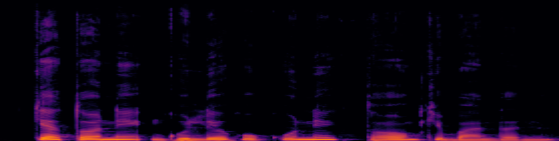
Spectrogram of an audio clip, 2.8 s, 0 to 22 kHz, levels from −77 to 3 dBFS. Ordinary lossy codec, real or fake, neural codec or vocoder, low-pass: none; real; none; none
